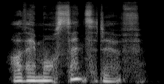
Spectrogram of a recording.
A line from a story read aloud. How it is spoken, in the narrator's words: Harry whispers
